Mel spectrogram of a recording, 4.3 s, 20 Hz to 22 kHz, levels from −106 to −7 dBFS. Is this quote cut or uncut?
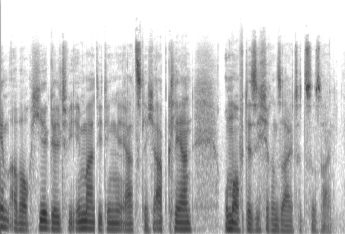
cut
